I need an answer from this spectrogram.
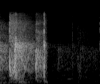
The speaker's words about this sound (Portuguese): Batam palmas aí, pessoal, que estão aqui.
